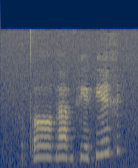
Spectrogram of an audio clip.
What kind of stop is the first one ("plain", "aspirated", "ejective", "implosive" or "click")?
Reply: ejective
